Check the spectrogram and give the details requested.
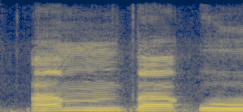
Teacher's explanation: এই কফ এর মধ্যে আমরা এক আলিফ টান দিব কারণ পেশের বামে ওয়াও সাকিন থাকলে সেখানে আমাদের এক আলিফ টানতে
